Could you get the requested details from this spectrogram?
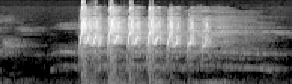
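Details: Female flamboyan calling to a male, giving a fast series of about seven sharp, high, buzzy chattering notes that fade toward the end.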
